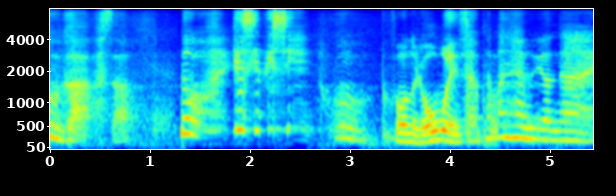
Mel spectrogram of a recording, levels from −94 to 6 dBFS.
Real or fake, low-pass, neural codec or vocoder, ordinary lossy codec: fake; none; codec, 16 kHz, about 1 kbps, DyCAST, with the encoder's durations; none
